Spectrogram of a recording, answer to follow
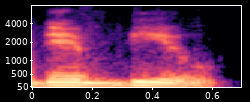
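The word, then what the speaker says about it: debut: इसमें याद रखा देखिए बी ई बी यू टी जो है ना उसको बोलते हैं डेब्यू वहां पे साइलेंट डेब्यू सी इंटरनेशनल एट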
